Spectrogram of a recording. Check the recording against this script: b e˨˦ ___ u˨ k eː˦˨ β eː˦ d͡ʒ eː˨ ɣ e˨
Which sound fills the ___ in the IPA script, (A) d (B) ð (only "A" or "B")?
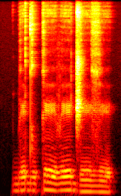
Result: A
